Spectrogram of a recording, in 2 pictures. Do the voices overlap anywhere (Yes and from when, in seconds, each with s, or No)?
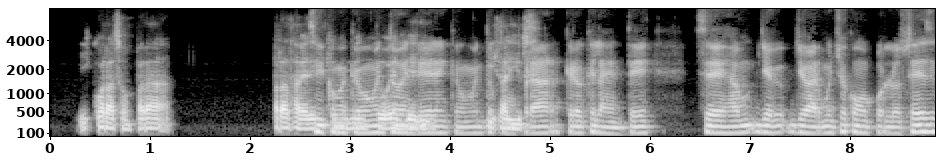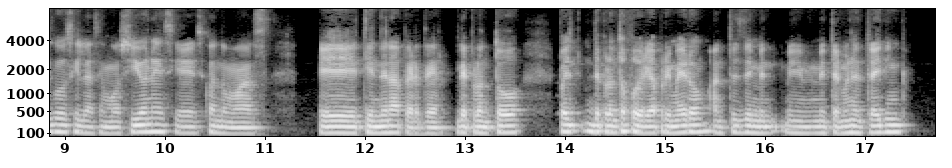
Yes, from 2.6 s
